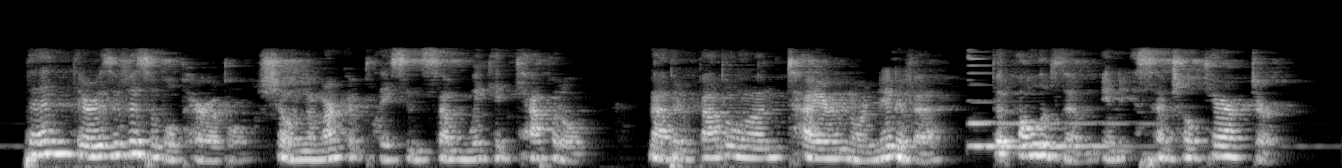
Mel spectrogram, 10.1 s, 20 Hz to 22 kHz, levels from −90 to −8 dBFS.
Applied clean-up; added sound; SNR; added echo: classical method WPE with log-MMSE.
